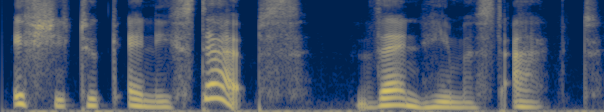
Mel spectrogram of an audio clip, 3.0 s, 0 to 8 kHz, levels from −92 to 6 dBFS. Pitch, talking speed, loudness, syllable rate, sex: 175 Hz, 180 wpm, -21 LUFS, 3.9 syllables/s, female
